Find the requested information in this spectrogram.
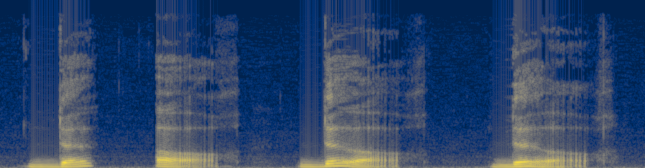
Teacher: Okay, so remember final S not pronounced, and then this H in French doesn't exist phonetically, so you don't pronounce it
